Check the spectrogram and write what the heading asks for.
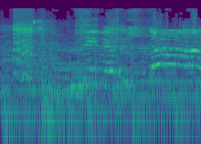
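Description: Children shouting excitedly over background music with a steady beat; the shouts come at the start and again in the second half.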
